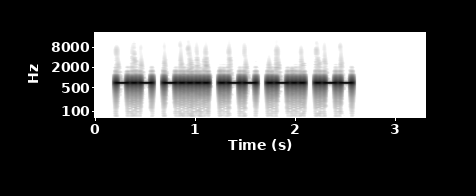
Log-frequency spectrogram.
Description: Morse code, heard as a keyed tone, about 29 wpm, 700 Hz. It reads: K6WLW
